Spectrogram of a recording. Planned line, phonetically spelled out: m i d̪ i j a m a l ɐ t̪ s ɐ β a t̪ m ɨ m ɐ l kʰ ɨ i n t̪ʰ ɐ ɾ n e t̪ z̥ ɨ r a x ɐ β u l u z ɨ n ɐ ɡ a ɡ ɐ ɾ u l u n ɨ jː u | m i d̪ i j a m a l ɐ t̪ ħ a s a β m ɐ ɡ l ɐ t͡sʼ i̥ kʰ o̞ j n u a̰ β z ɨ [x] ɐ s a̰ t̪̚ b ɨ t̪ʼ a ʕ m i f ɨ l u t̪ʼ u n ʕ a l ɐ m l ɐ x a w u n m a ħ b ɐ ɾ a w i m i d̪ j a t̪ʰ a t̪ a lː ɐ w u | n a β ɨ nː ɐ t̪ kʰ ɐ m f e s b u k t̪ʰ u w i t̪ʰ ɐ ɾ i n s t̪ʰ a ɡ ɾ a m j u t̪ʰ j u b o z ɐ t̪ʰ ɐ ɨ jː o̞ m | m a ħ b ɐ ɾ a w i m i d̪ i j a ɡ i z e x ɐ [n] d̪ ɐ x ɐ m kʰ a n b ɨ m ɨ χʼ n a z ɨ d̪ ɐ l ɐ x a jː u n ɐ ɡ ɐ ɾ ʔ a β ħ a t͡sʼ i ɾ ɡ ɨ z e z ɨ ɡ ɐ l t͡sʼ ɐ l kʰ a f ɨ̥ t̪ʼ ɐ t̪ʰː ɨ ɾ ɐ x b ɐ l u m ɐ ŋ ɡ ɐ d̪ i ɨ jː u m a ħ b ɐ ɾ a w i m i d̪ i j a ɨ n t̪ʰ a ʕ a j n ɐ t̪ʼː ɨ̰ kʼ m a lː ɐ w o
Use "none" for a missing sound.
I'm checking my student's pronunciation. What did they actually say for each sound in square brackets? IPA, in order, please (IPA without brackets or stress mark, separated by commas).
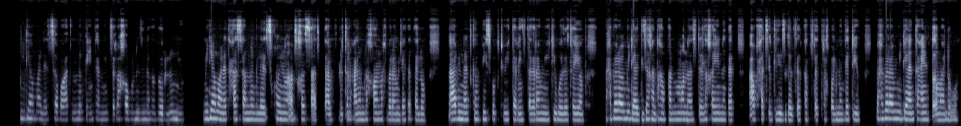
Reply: x, n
